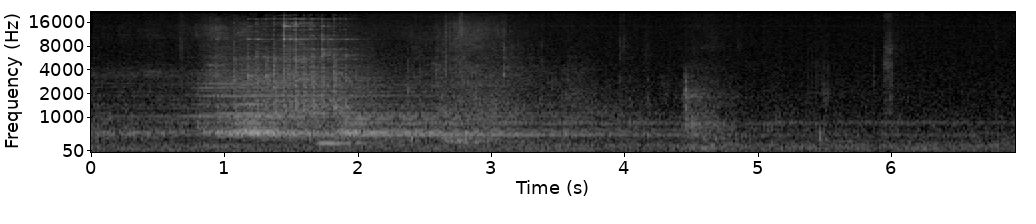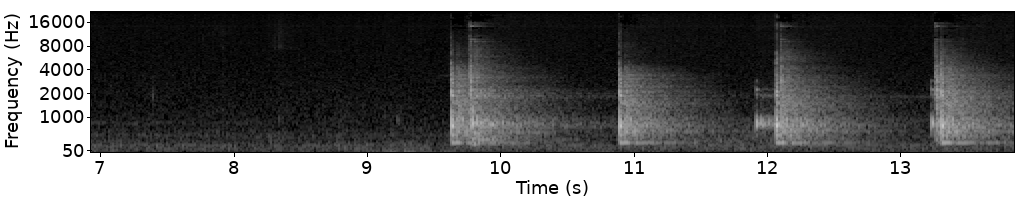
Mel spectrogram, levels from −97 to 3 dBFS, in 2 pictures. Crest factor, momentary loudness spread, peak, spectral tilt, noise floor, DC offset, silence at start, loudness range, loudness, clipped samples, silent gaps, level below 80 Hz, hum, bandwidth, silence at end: 30 dB; 28 LU; -8 dBFS; -2 dB/octave; -66 dBFS; under 0.1%; 0.3 s; 21 LU; -34 LUFS; under 0.1%; none; -74 dBFS; none; over 20 kHz; 0 s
